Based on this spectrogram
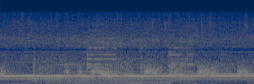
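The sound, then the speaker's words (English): Steady heavy rain pours down in a continuous dense hiss, with a low constant hum beneath it and no voices. “It's raining pretty hard.”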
